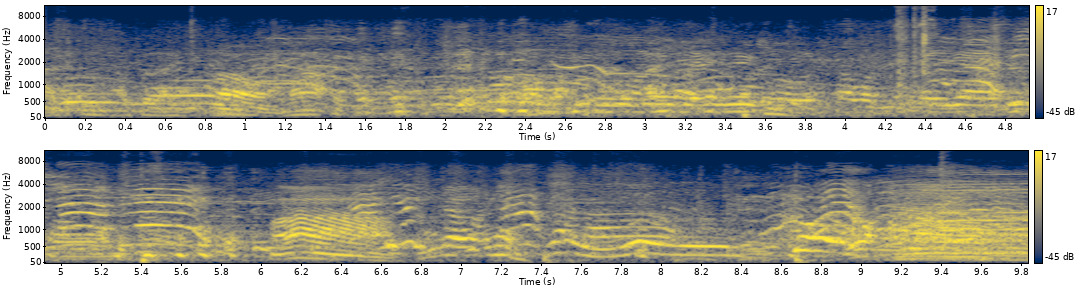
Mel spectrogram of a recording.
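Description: A crowd of spectators shouts and cheers excitedly close by, outdoors.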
